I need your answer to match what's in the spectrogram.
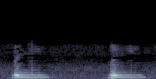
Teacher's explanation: تباعد طرفا مخرج القاف وصاحب ذلك انخفاض للفك السفلي إلى أسفل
